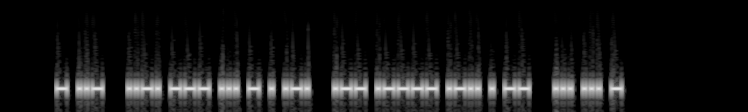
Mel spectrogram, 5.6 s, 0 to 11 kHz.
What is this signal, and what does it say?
Morse code, heard as a keyed tone, about 41 wpm, 700 Hz. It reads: TU FOSTER W1LEM SST
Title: K1USN SST QSO Practice - 45wpm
